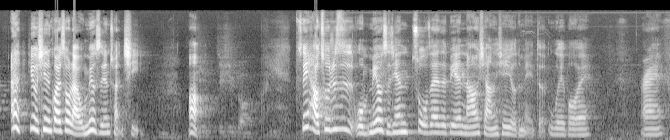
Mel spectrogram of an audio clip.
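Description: A woman's fairly high-pitched, fairly quick speech with very wide pitch swings and long, frequent pauses. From Taiwan. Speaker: actress. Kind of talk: interview, casual chat.

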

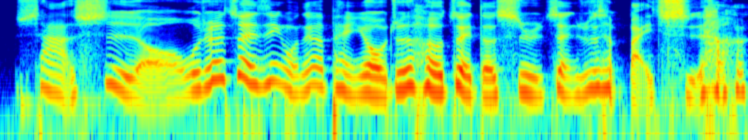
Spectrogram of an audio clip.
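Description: With a Taiwanese accent, a woman talks at a moderate pace with hardly any pauses. Her pitch is fairly high and her intonation lively. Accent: Taiwanese Mandarin. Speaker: podcast co-host. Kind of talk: casual chat.

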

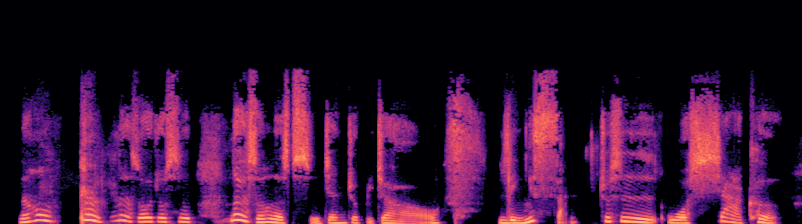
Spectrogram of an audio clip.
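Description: A woman speaks at a very slow pace in a somewhat breathy voice with a dark, mellow tone and very wide pitch swings. The sound is dry and close with no echo, over a quiet background. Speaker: podcast co-host, swimming coach. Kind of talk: casual chat.

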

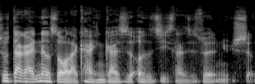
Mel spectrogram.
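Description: A man with a Taiwanese accent and lively intonation, on a very clean recording with a silent background. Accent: Taiwanese Mandarin. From Taiwan, Nantou. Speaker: YouTuber and podcaster. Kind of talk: casual chat.

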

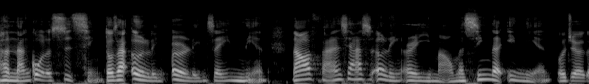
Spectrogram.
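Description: Her pitch fairly low, a woman talks at a fairly quick pace in an animated tone with lively intonation. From southern Taiwan, Kaohsiung. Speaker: TV host. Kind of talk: casual chat.

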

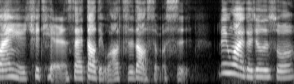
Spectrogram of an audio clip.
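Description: On a very clean recording with a silent background, a woman speaks in a plain, everyday voice at a fairly quick pace with ordinary pitch variation. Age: 40s. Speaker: podcast producer. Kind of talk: casual chat.

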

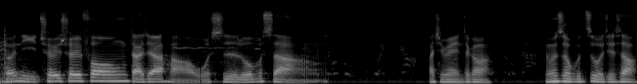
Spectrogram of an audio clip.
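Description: With a Taiwanese accent, a man speaks at a moderate pace. His pitch is medium, with ordinary pitch variation. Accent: Taiwanese Mandarin. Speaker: podcast host. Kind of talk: casual chat. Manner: animated.

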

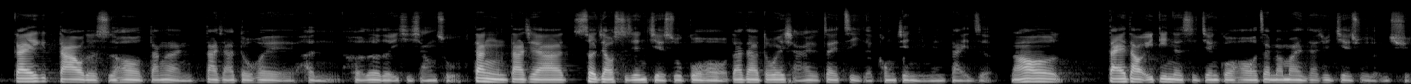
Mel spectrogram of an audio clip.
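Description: A man at a fairly low pitch with ordinary pitch variation, moderate pace and hardly any pauses, on a very clean recording with a silent background. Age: young. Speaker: host's son, college student. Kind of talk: interview. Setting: studio.

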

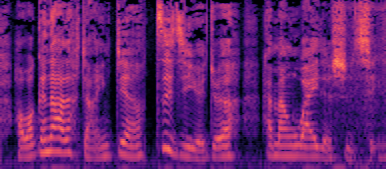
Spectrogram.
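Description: There is noticeable background noise as a woman talks at a medium pitch. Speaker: travel writer. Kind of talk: casual interview chat.

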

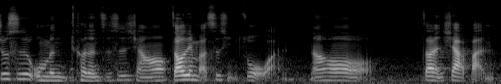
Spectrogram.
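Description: A woman's medium-pitched voice shows ordinary pitch variation as she talks at a moderate pace. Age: 20s. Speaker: university student. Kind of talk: interview.

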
